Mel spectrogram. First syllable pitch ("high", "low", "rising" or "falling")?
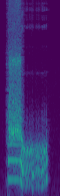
high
